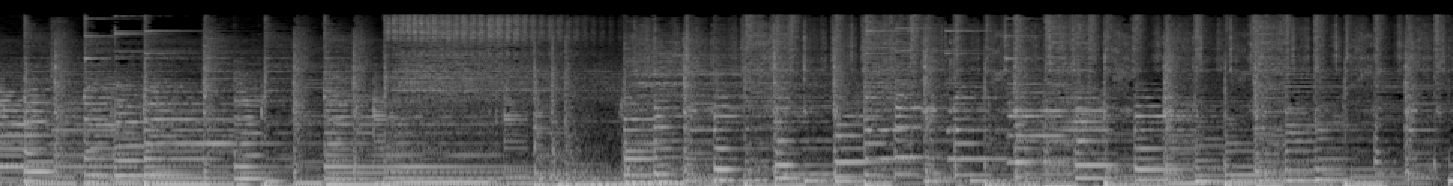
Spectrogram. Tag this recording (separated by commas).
tinkle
